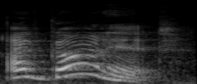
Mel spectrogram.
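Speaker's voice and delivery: high, loud gleeful cry; delighted. Acted. Pixie delights in getting his wand back. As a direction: gloat over the wand happily. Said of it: "shouted Pixie in delight".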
